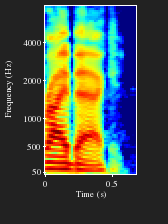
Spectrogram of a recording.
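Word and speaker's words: Rybak: former mayor's last name rybach is that how you pronounce that ryback yes which is a stephen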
